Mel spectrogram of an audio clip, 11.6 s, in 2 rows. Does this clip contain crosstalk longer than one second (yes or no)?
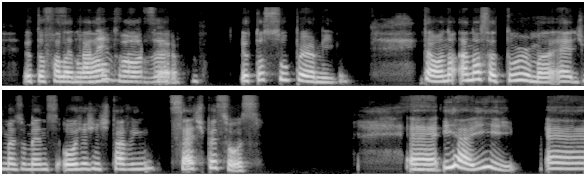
yes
